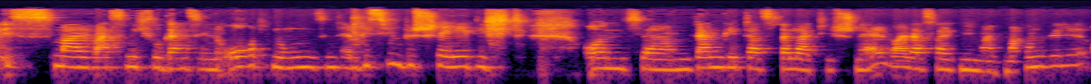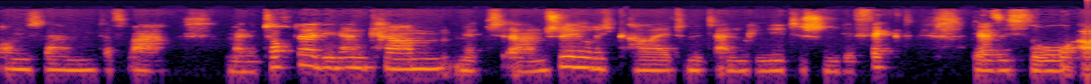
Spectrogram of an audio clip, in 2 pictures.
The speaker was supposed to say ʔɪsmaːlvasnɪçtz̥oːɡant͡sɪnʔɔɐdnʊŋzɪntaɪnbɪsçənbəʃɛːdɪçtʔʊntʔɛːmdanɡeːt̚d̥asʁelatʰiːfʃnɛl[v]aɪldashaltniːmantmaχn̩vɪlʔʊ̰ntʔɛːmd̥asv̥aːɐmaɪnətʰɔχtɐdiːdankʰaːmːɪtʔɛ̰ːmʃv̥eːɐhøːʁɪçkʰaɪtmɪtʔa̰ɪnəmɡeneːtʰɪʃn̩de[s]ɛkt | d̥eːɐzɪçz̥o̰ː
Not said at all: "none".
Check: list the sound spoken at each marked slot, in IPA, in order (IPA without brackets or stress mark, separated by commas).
v, f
